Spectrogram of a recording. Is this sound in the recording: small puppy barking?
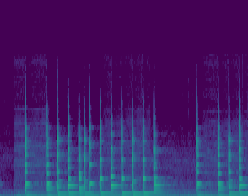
no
